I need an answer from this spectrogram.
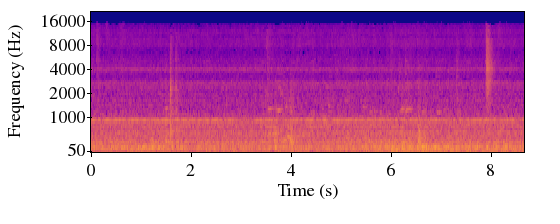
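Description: Steady rumble of a passenger sleeper car running on the rails, heard from inside the carriage, with a thin steady whine throughout and two sharp clicks, one early and one near the end.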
